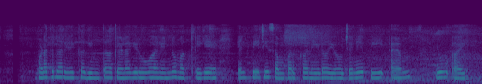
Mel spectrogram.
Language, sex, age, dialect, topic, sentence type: Kannada, female, 25-30, Central, agriculture, statement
